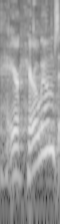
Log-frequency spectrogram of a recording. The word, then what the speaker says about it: heirlooms: Heirlooms? Heirlooms? The H is silent.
